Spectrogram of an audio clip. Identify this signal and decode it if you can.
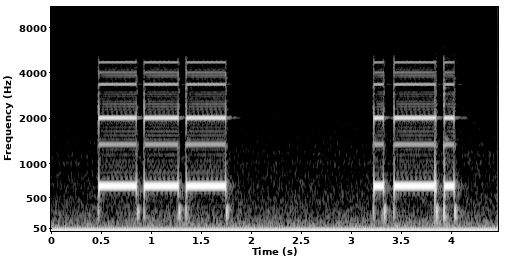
Morse code, heard as a keyed tone, about 13 wpm, 670 Hz. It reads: O R
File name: curso / ejercicio 12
